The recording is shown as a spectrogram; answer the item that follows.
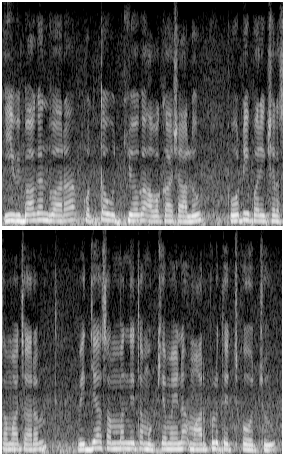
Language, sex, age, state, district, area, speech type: Telugu, male, 18-30, Telangana, Jangaon, rural, spontaneous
